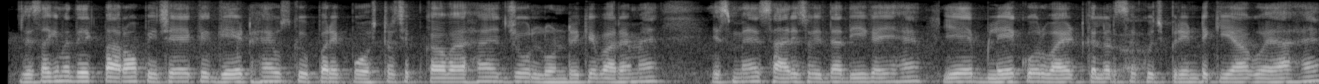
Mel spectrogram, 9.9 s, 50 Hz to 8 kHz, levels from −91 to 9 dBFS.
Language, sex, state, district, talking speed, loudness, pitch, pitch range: Hindi, male, Uttar Pradesh, Etah, 240 wpm, -22 LUFS, 140 Hz, 135-150 Hz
